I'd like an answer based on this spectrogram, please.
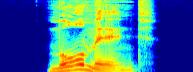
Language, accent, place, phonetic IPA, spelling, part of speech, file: German, Germany, Berlin, [ˈmʊʁml̩nt], murmelnd, verb, De-murmelnd.ogg
- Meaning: present participle of murmeln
